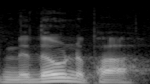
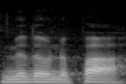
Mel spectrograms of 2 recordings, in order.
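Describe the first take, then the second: First: The stress falls on the third-last syllable. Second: The stress falls on the last syllable. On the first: The two parts are joined into one word. The speaker calls it wrong. "your stress goes to the third last syllable, which is maison n'est pas, which doesn't make sense" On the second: The two parts keep their own stress patterns. The speaker calls it right. "It's maison n'est pas"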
